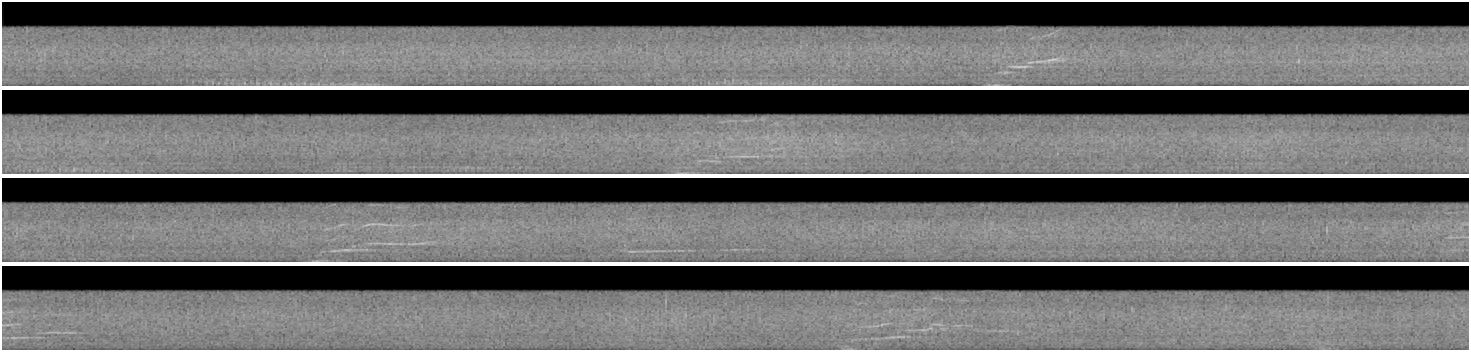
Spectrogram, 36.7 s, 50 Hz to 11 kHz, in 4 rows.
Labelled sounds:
6.4	6.7	humpback whale, 3.0 to 3.7 kHz
13.6	14.1	humpback whale, 2.2 to 7.1 kHz
20.3	21.1	humpback whale, 1.3 to 5.1 kHz
22.2	23.1	humpback whale, 1.3 to 1.8 kHz
27.3	28.0	humpback whale, 1.6 to 4.7 kHz
32.8	33.9	humpback whale, 1.2 to 3.6 kHz

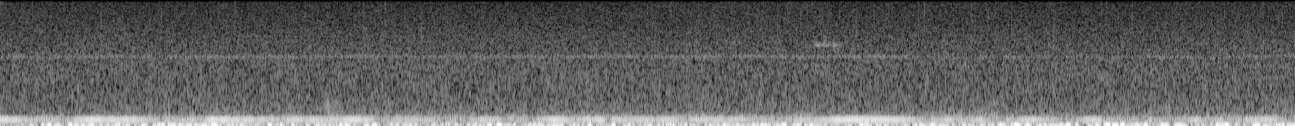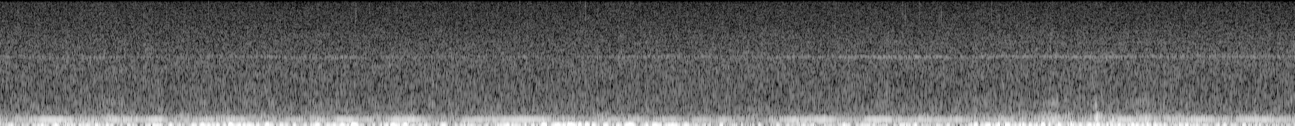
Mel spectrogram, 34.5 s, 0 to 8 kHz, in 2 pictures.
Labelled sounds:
10.8	11.2	vessel noise, 2.5 to 3.5 kHz

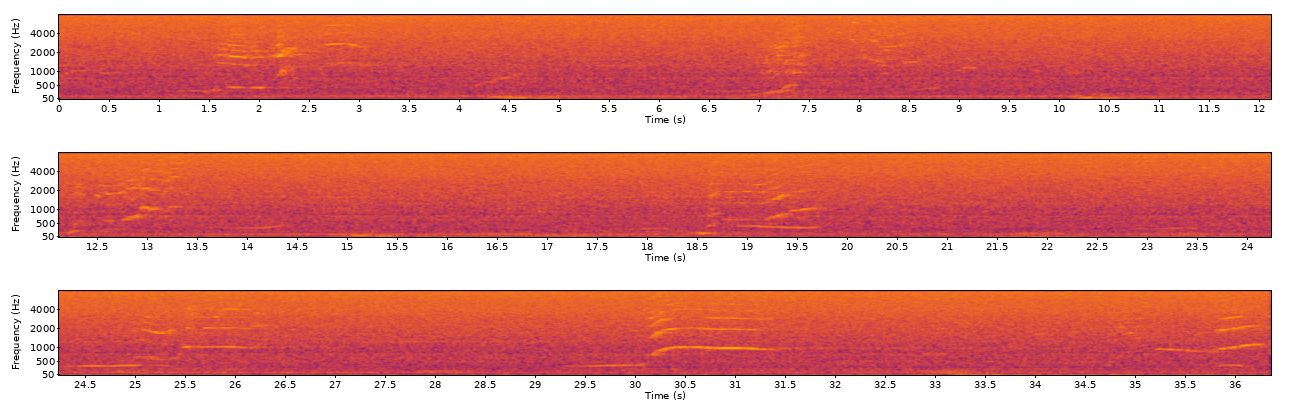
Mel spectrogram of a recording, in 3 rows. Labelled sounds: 1.6	3.1	humpback whale, 1.2 to 2.8 kHz
4.4	4.7	humpback whale, 0.80 to 0.96 kHz
12.5	13.3	humpback whale, 0.93 to 2.3 kHz
19.2	19.7	humpback whale, 0.80 to 1.7 kHz
25.0	26.2	humpback whale, 0.93 to 4.1 kHz
30.2	31.4	humpback whale, 0.80 to 2.1 kHz
31.7	32.2	humpback whale, 2.8 to 3.0 kHz
35.2	36.3	humpback whale, 0.80 to 3.1 kHz

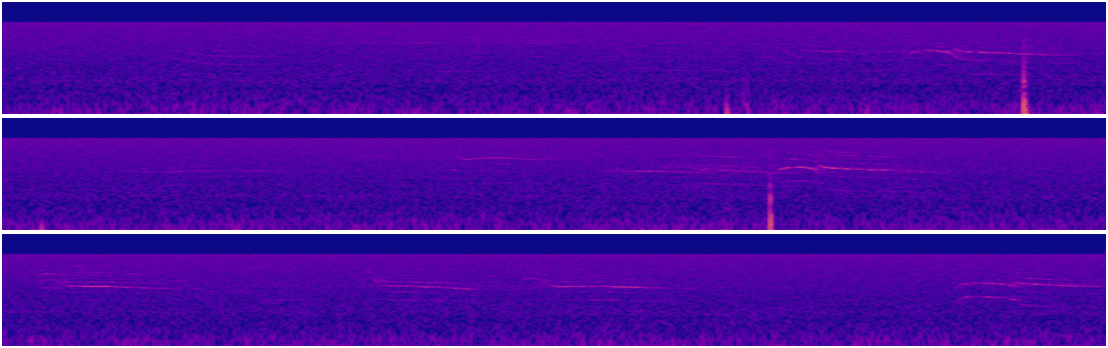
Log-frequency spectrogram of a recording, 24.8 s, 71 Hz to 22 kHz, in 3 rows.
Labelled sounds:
2.9	3.2	killer whale, Bigg's (transient), 2.6 to 2.9 kHz
3.8	4.2	killer whale, Bigg's (transient), 2.7 to 3.2 kHz
6.0	8.1	killer whale, Bigg's (transient), 1.1 to 2.0 kHz
9.5	9.7	killer whale, Bigg's (transient), 1.3 to 1.5 kHz
11.7	12.4	killer whale, Bigg's (transient), 2.6 to 2.9 kHz
12.9	15.1	killer whale, Bigg's (transient), 0.80 to 4.1 kHz
17.0	17.9	killer whale, Bigg's (transient), 1.3 to 1.6 kHz
19.3	20.2	killer whale, Bigg's (transient), 1.1 to 2.4 kHz
20.7	21.5	killer whale, Bigg's (transient), 1.3 to 1.7 kHz
23.7	24.8	killer whale, Bigg's (transient), 0.80 to 2.3 kHz

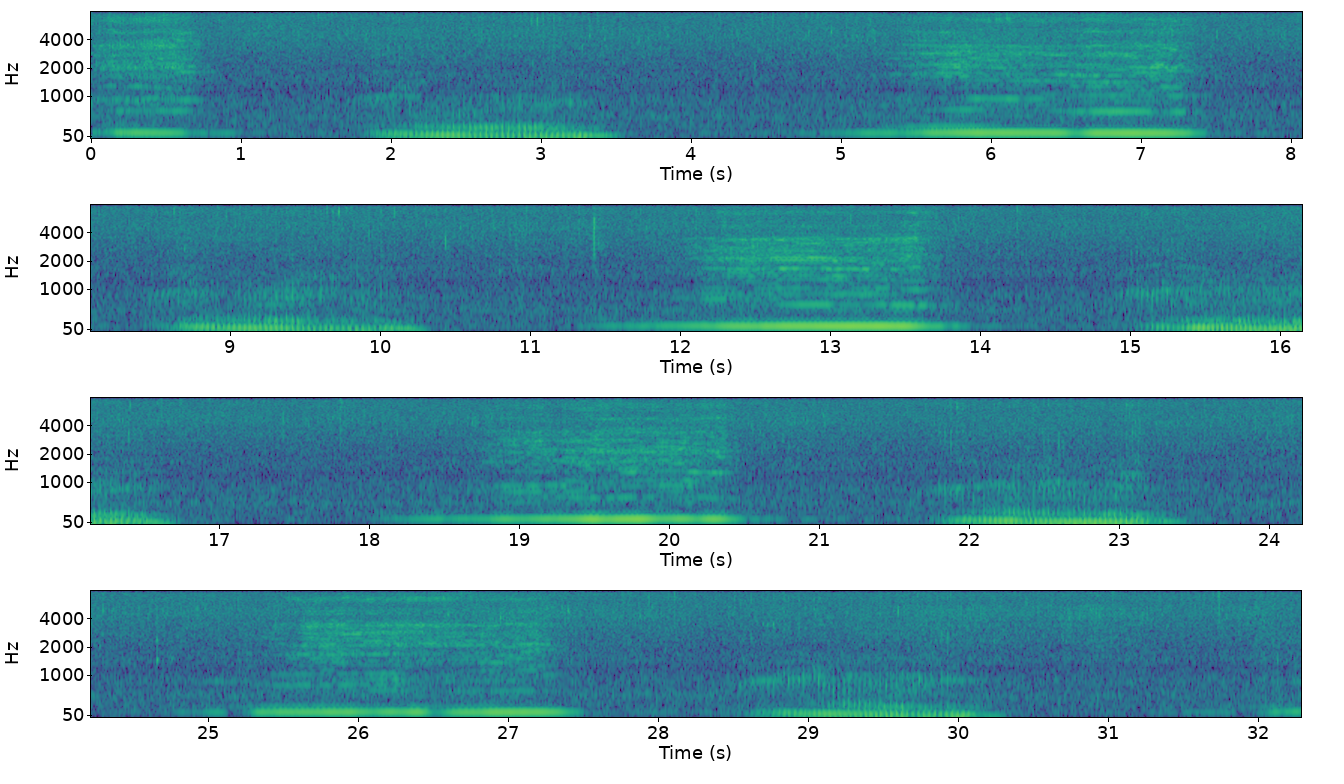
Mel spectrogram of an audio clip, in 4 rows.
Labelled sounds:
0.0	0.8	humpback whale, 1.8 to 2.1 kHz
1.8	2.2	humpback whale, 0.84 to 1.3 kHz
5.3	7.4	humpback whale, 0.88 to 6.8 kHz
8.4	8.7	humpback whale, 0.78 to 0.97 kHz
12.1	13.7	humpback whale, 1.2 to 3.7 kHz
14.9	15.4	humpback whale, 0.78 to 1.2 kHz
18.9	20.4	humpback whale, 0.78 to 3.8 kHz
22.0	22.3	humpback whale, 0.84 to 1.0 kHz
25.6	26.5	humpback whale, 1.6 to 5.0 kHz
26.9	27.4	humpback whale, 1.5 to 2.2 kHz
28.5	29.1	humpback whale, 0.78 to 1.3 kHz

